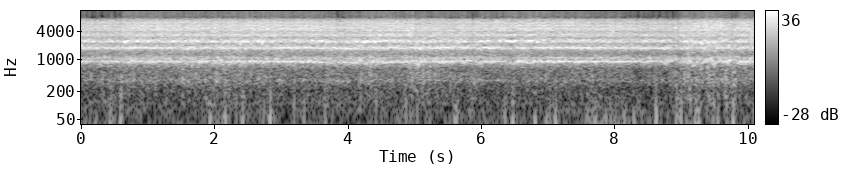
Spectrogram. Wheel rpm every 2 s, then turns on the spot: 240, 230, 240, 230, 230.
none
